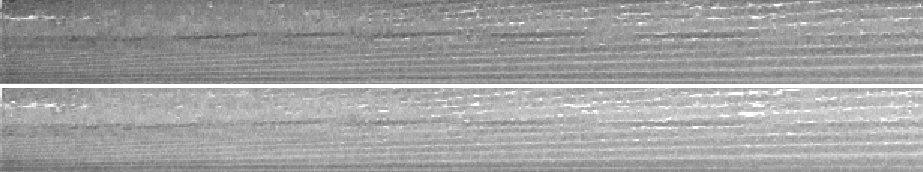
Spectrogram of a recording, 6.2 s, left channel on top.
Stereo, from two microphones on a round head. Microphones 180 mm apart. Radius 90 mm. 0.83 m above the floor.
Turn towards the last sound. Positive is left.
turn(degrees=60)  # may be behind; listen again after turning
